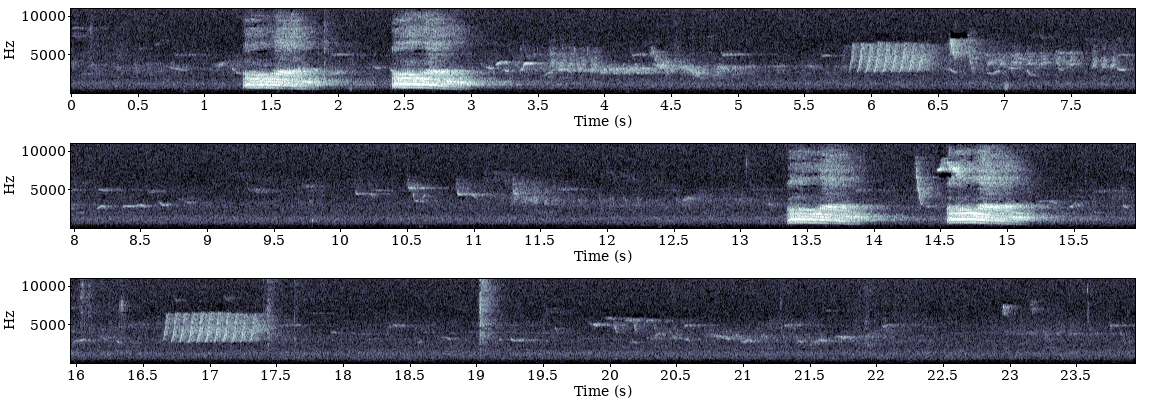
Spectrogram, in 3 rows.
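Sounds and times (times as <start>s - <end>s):
Carrion crow Corvus corone giving harsh hoarse caws: 1.3s - 3.2s, 13.4s - 15.4s.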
